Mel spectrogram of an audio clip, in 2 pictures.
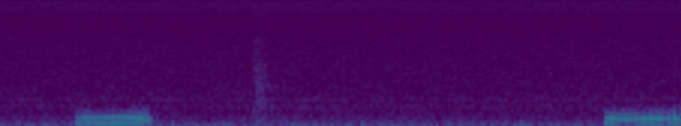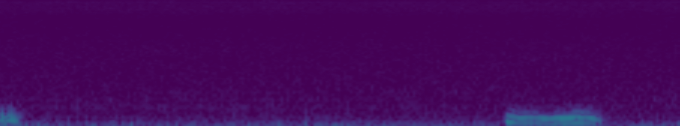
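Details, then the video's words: Snoring cat with three rough, low, buzzy breaths repeated steadily about every three and a half seconds, plus one sharp tick early on. "고양이 코골이"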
